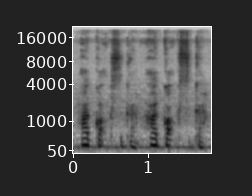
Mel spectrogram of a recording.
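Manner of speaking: soft "ha goxka" without the H; "ha goxka" said as "a goxka", no H, softly; soft elder dialect form; dropped first H. Shown as a demonstration. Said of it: "They would just say".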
